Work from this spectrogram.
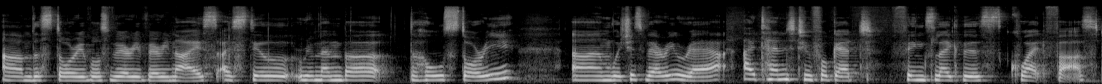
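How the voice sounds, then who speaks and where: Very even in loudness, a woman talks at a very slow pace with fairly even intonation. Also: medium pitch for a woman. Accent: German. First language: German. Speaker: lifestyle vlogger. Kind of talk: casual vlog monologue. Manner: hesitant, frequent filler words.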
